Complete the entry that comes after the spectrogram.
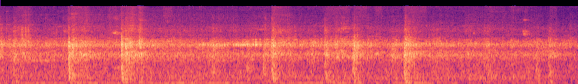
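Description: Passenger train carriages running at speed: a steady low rumble with irregular clacks of the wheels over rail joints, and a high wheel squeal as the train rounds a curve.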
